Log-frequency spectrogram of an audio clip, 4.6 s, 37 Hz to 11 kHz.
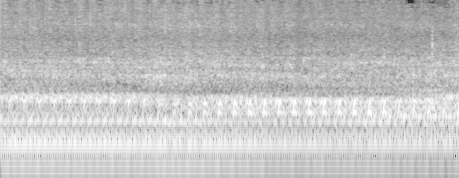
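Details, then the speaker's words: Engine started after long storage, air filter removed, not yet warm: steady even V8 idle with deep regular lope, no knocks or misses, a bit smoky at first; normal idle. "But it sounds good. She's running healthy. Everything's good."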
